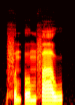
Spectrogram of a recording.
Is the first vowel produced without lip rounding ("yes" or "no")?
yes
